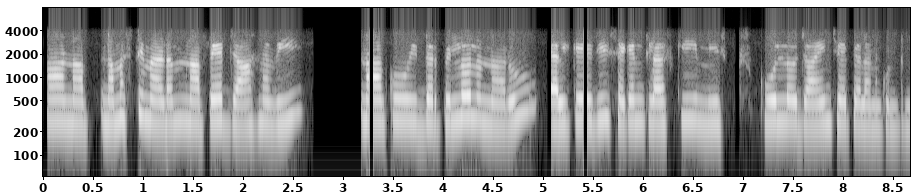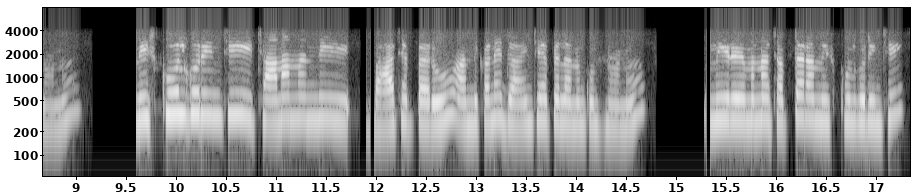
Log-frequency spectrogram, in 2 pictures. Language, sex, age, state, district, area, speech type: Telugu, female, 18-30, Andhra Pradesh, Nellore, rural, conversation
